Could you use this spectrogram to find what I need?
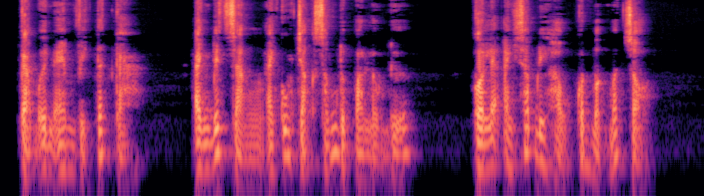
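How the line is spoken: Whispered. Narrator (Vietnamese): Phát thì thào lên tiếng

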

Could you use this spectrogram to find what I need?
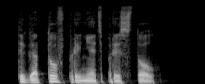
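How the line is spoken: Quiet question. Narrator (Russian): тихо спросил

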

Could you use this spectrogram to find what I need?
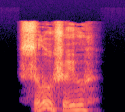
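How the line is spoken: Trembling voice. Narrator (Russian): дрогнувшим голосом ответил он

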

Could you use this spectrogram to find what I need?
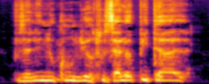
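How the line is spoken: Shouted. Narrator (French): criait

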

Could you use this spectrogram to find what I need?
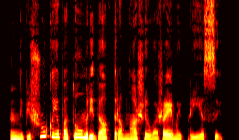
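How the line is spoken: Drawling. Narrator (Russian): протянул Динар

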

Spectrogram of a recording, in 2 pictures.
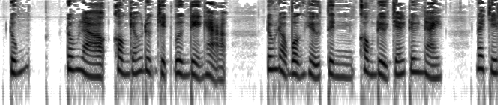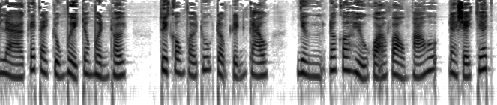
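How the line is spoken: Sudden smile. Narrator (Vietnamese): Nàng ta bỗng mỉm cười nói

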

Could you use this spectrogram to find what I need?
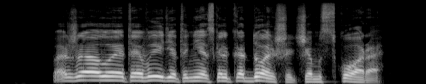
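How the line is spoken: Grumbling. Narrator (Russian): проворчал Колб

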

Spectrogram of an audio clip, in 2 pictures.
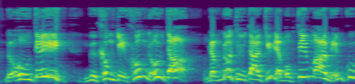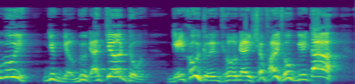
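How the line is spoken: Mad laughing scream. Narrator (Vietnamese): Hồng Phát Nam Tử đứng trên tử hải, ngửa mặt nhìn trời cuồng tiếu, ông ta thét lên

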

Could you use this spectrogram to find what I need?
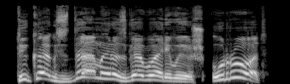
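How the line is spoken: Loud shout. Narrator (Russian): громко крикнул

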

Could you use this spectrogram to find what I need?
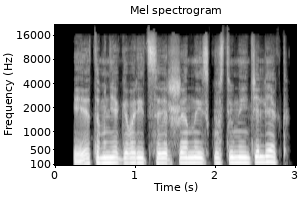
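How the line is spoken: Sigh. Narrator (Russian): вздохнул я

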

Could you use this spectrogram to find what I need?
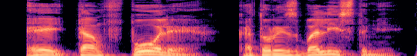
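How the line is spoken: Commanding voice. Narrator (Russian): продолжил командным голосом Вилга

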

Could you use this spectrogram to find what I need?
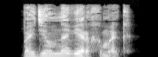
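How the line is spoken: Soft. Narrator (Russian): мягко сказал

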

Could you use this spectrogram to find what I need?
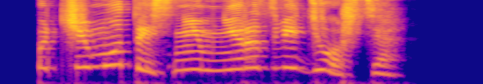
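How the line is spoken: Exclaiming after brief silence. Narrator (Russian): После недолгого молчания воскликнула Даша

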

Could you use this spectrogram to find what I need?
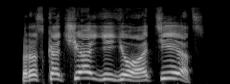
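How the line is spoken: Shouted, young man. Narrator (Russian): крикнул один из парней

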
